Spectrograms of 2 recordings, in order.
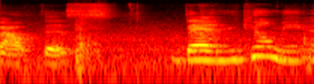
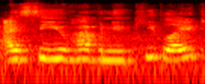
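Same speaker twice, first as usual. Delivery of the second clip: normal talking voice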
